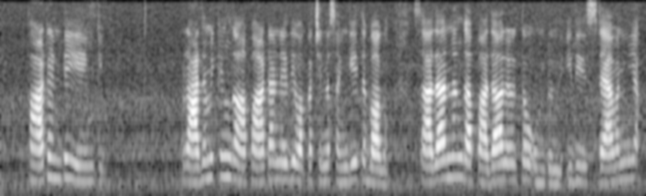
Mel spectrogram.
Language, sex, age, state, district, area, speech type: Telugu, female, 18-30, Andhra Pradesh, Eluru, rural, spontaneous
